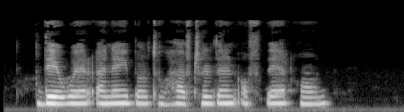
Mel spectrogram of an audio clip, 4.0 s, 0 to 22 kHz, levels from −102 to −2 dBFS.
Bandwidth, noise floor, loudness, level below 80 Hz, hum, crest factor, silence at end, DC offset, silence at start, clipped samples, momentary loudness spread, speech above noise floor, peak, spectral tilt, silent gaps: 11.5 kHz; -61 dBFS; -21 LUFS; -56 dBFS; none; 18 dB; 0.75 s; under 0.1%; 0.35 s; under 0.1%; 12 LU; 41 dB; -2 dBFS; -7.5 dB/octave; none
